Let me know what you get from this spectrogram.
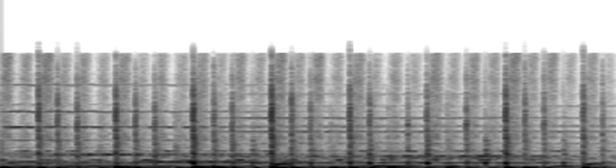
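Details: Rhythmic instrumental music with steady beats and sustained tones, and no animal voices.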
